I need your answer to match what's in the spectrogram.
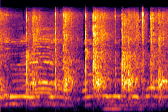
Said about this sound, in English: Amen. Y'all clap for him. That's a great thing. And that's the scripture says, clap your hands for your people.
